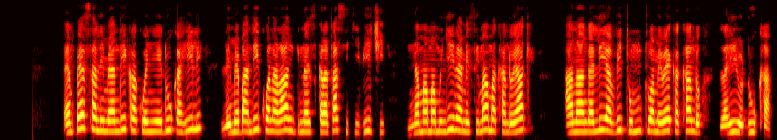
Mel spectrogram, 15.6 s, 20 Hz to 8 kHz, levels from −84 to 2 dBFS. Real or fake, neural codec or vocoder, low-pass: real; none; 7.2 kHz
